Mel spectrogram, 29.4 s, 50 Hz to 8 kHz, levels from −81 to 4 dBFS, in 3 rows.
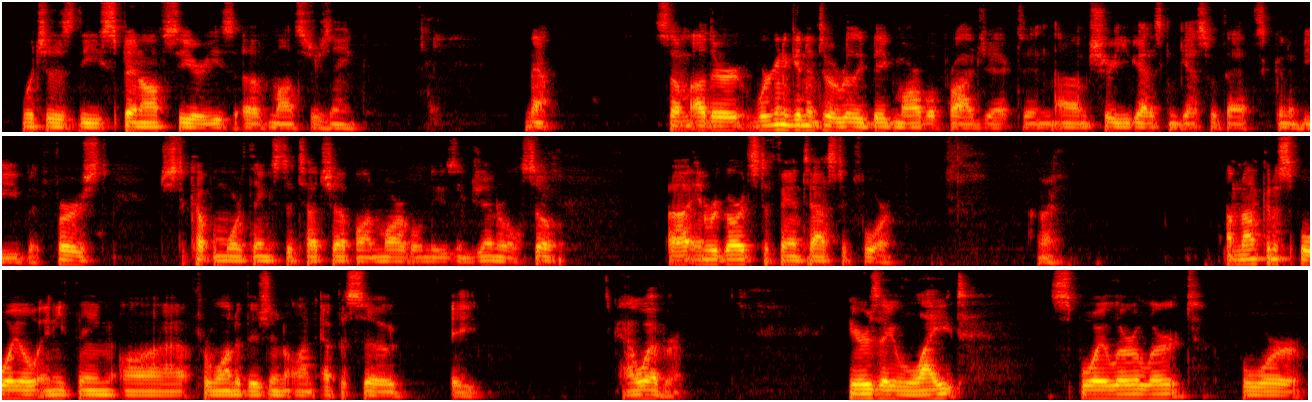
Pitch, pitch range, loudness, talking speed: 90 Hz, 85-100 Hz, -29 LUFS, 155 wpm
